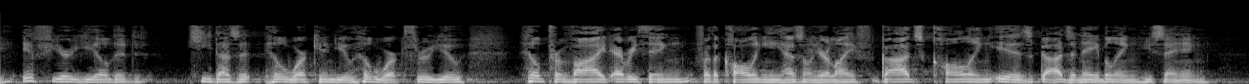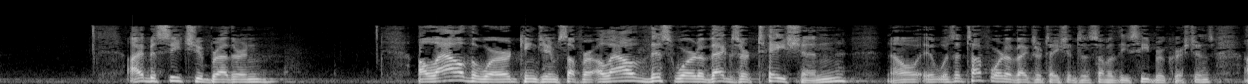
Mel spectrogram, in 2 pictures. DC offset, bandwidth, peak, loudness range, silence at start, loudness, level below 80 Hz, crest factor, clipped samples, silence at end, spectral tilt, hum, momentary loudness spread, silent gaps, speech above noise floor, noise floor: under 0.1%; 6.6 kHz; 0 dBFS; 5 LU; 0 s; -18 LUFS; -50 dBFS; 18 dB; under 0.1%; 0 s; -6 dB/octave; none; 9 LU; none; 29 dB; -46 dBFS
